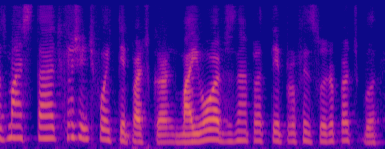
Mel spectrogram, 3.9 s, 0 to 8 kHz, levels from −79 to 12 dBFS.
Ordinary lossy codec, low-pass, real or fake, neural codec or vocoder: MP3, 48 kbps; 7.2 kHz; fake; codec, 16 kHz, about 1 kbps, DyCAST, with the encoder's durations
